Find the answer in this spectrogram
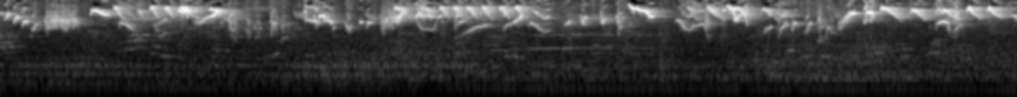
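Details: Caged canary tutor song, masteran style, meant to make birds sing well: dense, continuous high trills and chattering twitters with repeated rising-and-falling sweeps, barely pausing across ten seconds.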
